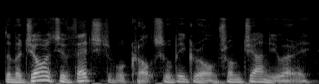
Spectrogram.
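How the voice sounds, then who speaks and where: Lower-pitched man reading local news. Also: big pitch swings, quick pace, dark tone, slightly rough. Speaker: volunteer local news reader. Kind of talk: read-aloud local newspaper report.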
